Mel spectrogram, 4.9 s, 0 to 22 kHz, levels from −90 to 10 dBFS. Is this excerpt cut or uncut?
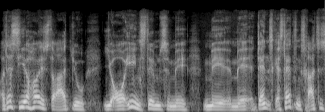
uncut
